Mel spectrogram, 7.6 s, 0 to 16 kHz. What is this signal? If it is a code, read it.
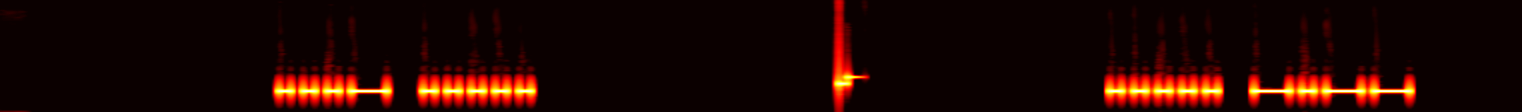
Morse code, heard as a keyed tone, about 20 wpm, 700 Hz. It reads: V 5 5 Y
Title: Single-Letter Single-Number 20wpm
